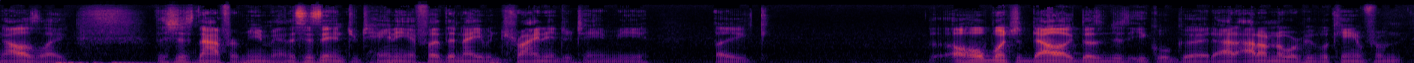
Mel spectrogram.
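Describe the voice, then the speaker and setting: A young man giving casual, blunt game reaction commentary with slang and swearing. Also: deep voice. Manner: slangy, blunt, profane, says bro often. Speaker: gaming reaction video creator.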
